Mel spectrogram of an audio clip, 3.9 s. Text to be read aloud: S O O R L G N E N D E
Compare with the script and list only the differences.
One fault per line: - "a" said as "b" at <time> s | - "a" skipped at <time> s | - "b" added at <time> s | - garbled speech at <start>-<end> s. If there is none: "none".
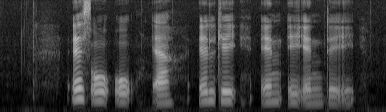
none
